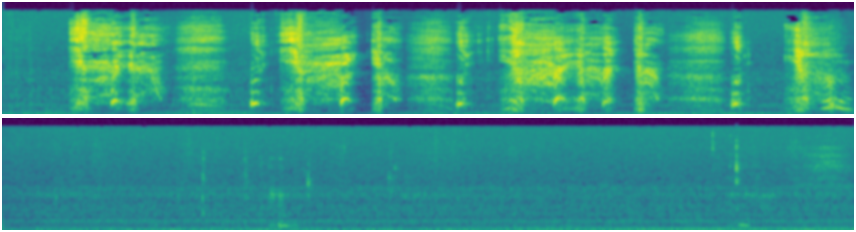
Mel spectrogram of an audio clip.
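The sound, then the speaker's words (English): A loud fit of harsh, wet coughing up mucus, roughly eight bursts in quick irregular succession over about six seconds, then it falls off into quiet room tone. “I just coughing up the wonderful thing of mucus.”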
